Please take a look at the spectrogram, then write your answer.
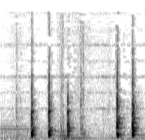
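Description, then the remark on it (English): A secret knock on a door: three quick raps, a short pause, then two more, crisp, with no one talking. “I must do the secret knock.”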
